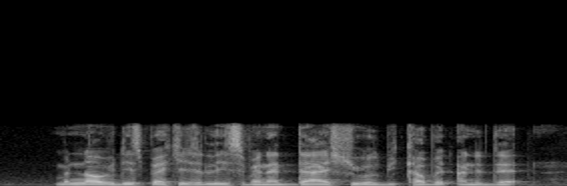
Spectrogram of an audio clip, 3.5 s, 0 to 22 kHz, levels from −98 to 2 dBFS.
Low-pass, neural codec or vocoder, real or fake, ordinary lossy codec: 7.2 kHz; none; real; none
